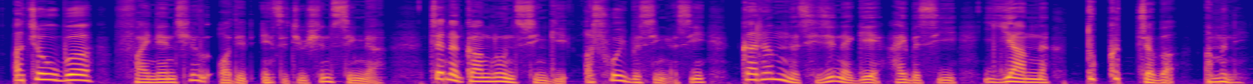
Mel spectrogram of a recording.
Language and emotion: Manipuri, disgusted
